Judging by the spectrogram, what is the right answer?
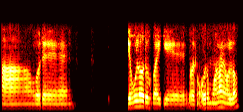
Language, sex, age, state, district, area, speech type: Tamil, male, 18-30, Tamil Nadu, Chennai, urban, conversation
